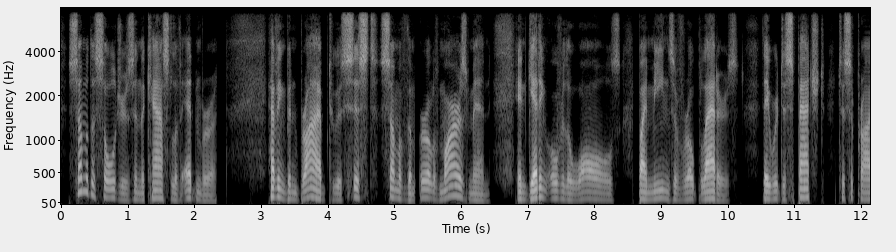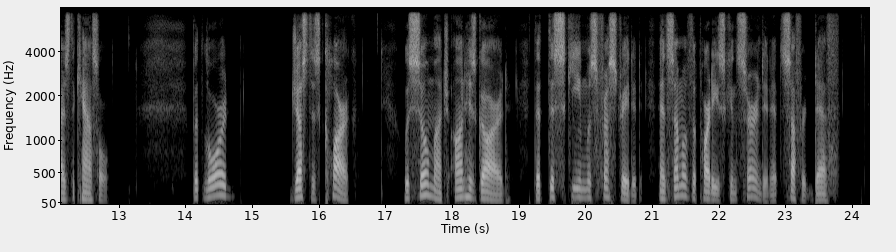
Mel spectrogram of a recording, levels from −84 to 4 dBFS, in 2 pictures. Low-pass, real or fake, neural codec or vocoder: 7.2 kHz; fake; codec, 16 kHz in and 24 kHz out, 1 kbps, XY-Tokenizer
